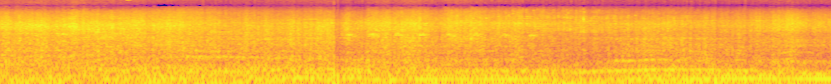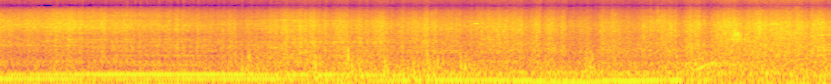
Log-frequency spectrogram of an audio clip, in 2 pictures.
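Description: Classic cars and a pickup truck cruising past one after another at low speed, their engines running with a low drone that shifts in pitch as each one goes by. Wind buffets the microphone.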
